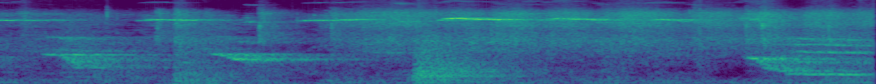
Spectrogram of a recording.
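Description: Dog whimpering: several short, high whines that fall in pitch, with a louder, rougher burst about two seconds in.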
